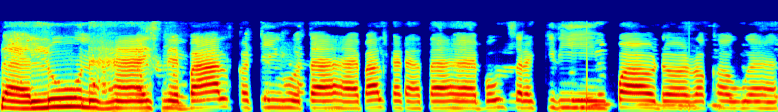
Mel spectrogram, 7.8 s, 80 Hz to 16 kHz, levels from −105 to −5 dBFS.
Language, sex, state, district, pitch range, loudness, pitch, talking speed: Hindi, female, Bihar, East Champaran, 215-235 Hz, -14 LUFS, 225 Hz, 130 wpm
